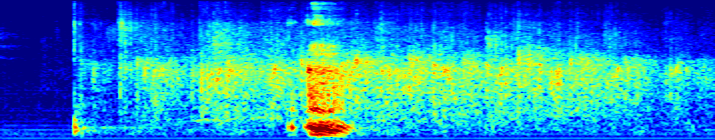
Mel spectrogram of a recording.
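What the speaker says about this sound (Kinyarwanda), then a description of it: "Reka duhe Imana amashyi." A church congregation bursts into applause after a brief quiet moment, steady clapping continuing to the end, with a loud cheer or shout rising near the middle.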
